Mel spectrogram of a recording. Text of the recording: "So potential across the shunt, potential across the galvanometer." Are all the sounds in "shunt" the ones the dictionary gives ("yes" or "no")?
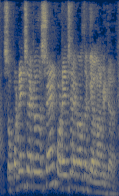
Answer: no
